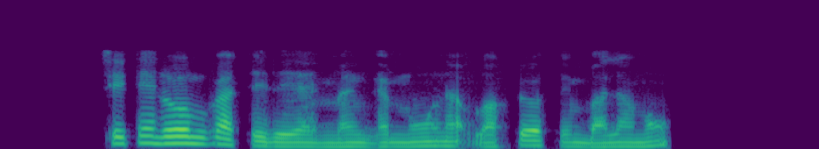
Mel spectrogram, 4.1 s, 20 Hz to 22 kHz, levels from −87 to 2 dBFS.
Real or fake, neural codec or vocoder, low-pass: fake; codec, 16 kHz, 0.8 kbps, ZipCodec; 5.4 kHz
